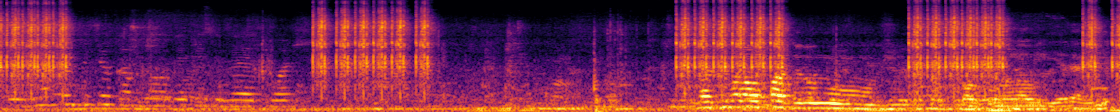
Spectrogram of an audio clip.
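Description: Camera shutters firing in rapid bursts, four bursts of quick clicking, with voices murmuring in the background.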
